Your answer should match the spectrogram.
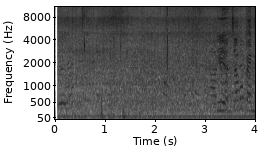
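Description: Steady low rumble of street traffic, with people's voices starting near the end.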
